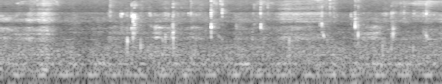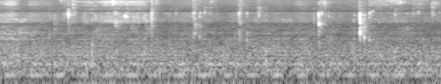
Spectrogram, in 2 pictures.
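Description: A person chewing soft taro fudge with the mouth closed, with scattered short wet mouth clicks and smacks.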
